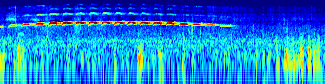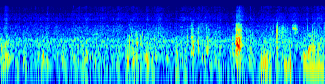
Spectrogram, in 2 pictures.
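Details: Large-tailed antshrike (Mackenziaena leachii) singing in Morro Reuter, Rio Grande do Sul, Brazil: a quick run of about a dozen loud, clear whistles, gently falling in pitch over three seconds, then quiet background with faint voices.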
